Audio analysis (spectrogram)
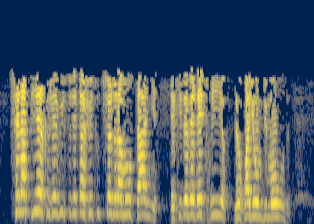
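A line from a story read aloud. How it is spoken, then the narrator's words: Shouting. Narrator (French): Et il cria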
